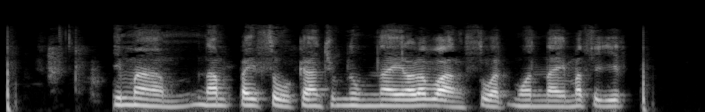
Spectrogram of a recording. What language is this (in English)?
Thai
